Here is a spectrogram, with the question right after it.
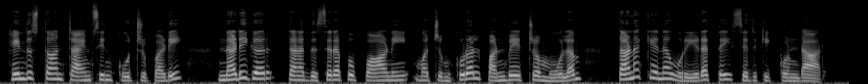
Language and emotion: Tamil, neutral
